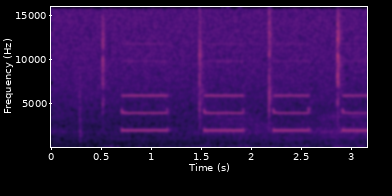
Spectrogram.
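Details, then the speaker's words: AstroAI low-cost TRMS multimeter (M2KOR 2000-count or M4KOR 4000-count) continuity test: four clean, moderately loud high beeps, each about half a second, sounding instantly as leads touch; continuity, circuit closed. "you hear that tone you know it's loud enough it's not real loud"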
